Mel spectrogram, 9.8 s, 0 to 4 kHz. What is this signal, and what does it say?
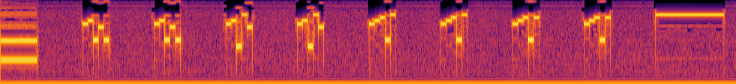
Five-tone selective call (ZVEI), heard as quick runs of five tones, tones of about 70 ms. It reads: 89373 89373 89117 89117 89033 89033 89030 89030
